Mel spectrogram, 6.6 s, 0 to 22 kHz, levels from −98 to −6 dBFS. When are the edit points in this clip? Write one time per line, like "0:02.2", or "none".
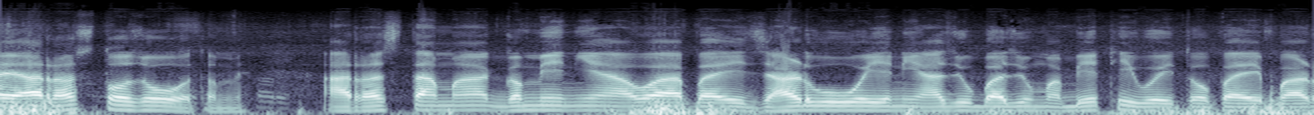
none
